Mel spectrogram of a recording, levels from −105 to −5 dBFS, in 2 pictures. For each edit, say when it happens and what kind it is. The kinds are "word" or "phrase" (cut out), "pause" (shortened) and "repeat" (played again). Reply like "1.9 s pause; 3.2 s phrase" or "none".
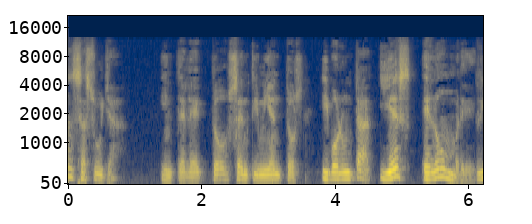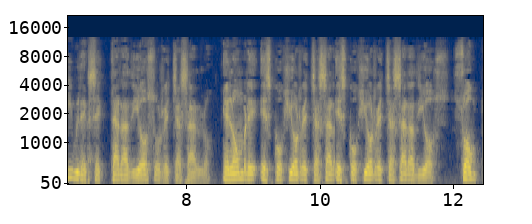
6.1 s word; 6.5 s word; 8.5 s pause; 10.2 s repeat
